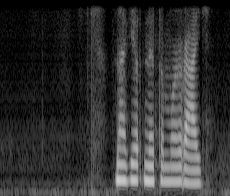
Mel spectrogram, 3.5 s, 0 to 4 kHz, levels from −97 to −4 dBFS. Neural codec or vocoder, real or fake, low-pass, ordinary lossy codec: codec, 16 kHz in and 24 kHz out, 0.9 kbps, LongCat-Audio-Codec, four codebook decoder; fake; 3.6 kHz; none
